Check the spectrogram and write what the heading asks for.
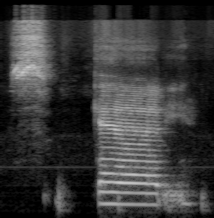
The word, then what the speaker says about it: spaghetti: And one of the girls orders spaghetti. And the waitress understands her. Biscotti. Why does the waitress understand her? Because of the emphasis. In reality, it's spaghetti, right? Spaghetti.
